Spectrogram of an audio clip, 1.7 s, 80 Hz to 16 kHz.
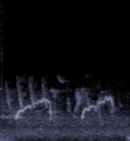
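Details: A wild bald eaglet on its nest at Quechee, Vermont, hatched April 24 and fed by both parents, gives two thin, high squeaks about a second apart, each sliding up then dropping, over faint outdoor noise.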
